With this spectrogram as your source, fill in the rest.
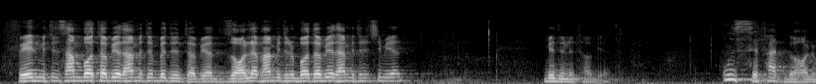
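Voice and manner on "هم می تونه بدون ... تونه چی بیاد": ordinary talk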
